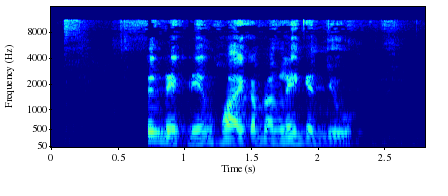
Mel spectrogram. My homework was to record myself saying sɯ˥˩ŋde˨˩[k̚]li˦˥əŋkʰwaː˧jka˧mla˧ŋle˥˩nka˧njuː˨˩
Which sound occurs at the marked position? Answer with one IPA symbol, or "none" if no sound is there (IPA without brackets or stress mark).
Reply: k̚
